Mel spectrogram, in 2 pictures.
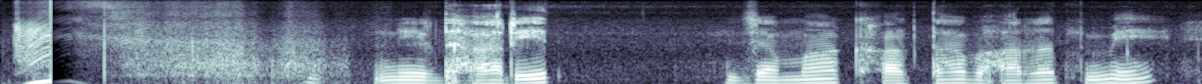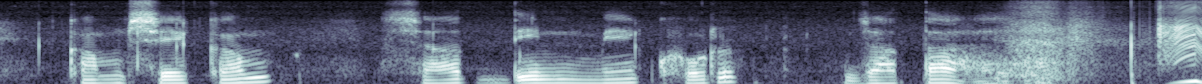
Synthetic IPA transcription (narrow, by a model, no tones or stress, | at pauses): nɪɾd̪ʱaɾɪt̪̚ | d͡ʒəmakʰaːt̪abʱaːɾət̪mẽ | kəmsekəm | sat̪̚d̪ɪnmẽkʰʊɾ | d͡ʒaːt̪aɦɛ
